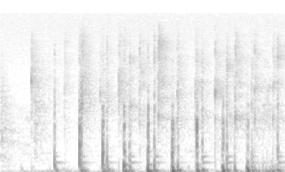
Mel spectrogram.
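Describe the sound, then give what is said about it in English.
A few people clap in loose, uneven rhythm for a few seconds, sharp claps overlapping slightly, with no talking. “Can we all just give a little clap?”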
